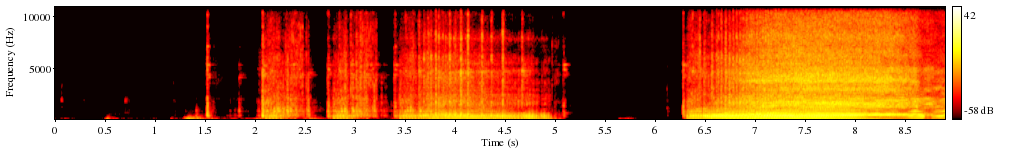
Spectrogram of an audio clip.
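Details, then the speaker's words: Craftsman chainsaw that sat outside for years, revived, cold start: several starter-cord pulls, then it catches and revs up smoothly into a steady high buzz; starts and runs cleanly, normal cold start. "I'll give it a couple wide opens and some idle time and then we'll run it so let's see how she does on a cold start"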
